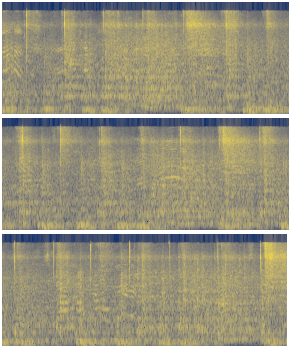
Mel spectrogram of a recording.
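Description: Marching band drums and percussion playing a loud, beat-driven piece, with a crowd cheering and children shouting over the music.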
